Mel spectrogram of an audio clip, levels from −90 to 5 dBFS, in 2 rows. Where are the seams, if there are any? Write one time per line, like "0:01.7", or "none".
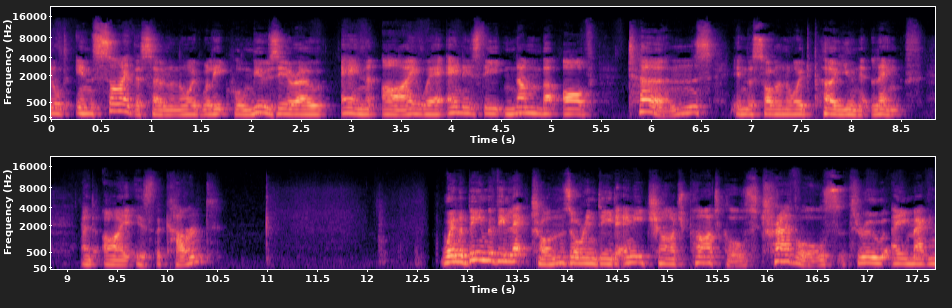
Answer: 0:10.2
